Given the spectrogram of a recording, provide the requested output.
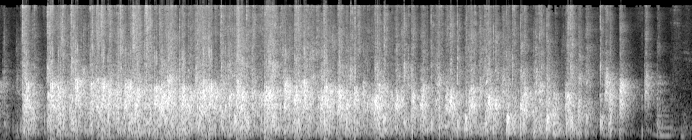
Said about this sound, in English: and I'd like you to give a big round of applause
